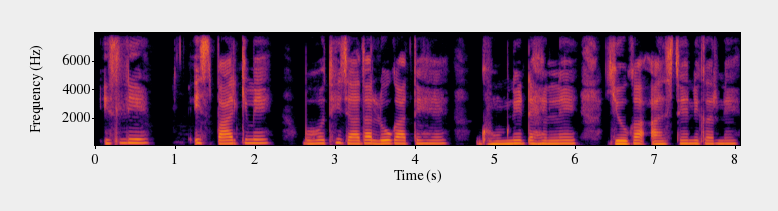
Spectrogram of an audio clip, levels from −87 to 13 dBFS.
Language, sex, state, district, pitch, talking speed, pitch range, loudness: Hindi, female, Uttar Pradesh, Gorakhpur, 225 Hz, 120 wpm, 215-235 Hz, -18 LUFS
